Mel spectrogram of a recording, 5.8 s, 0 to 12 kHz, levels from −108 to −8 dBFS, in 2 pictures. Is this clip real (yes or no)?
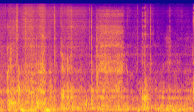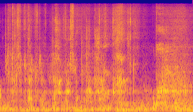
no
